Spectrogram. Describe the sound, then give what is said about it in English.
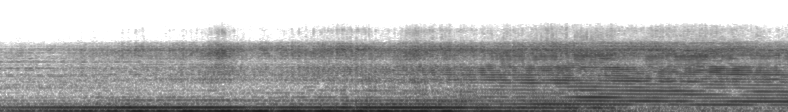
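A small propeller plane carrying Colonel Sawaka of the Japanese High Command takes off from a jungle airstrip, its engine droning loudly and steadily, its buzzing pitch shifting slightly as it powers up, with no voices over it. “We loaded Colonel Sawaka into the small plane.”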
